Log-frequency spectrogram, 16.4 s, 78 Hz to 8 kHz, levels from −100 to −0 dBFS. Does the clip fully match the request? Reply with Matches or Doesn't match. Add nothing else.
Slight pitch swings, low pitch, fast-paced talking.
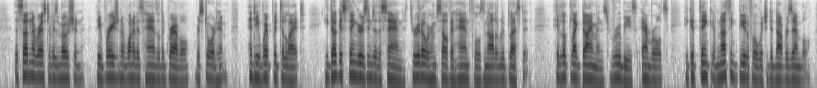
Matches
